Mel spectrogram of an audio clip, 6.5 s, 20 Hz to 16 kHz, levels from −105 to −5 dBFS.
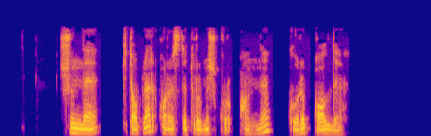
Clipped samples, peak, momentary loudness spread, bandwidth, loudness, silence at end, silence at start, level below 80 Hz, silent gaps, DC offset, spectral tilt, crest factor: under 0.1%; -2 dBFS; 10 LU; 7.6 kHz; -19 LUFS; 1.35 s; 0.9 s; -56 dBFS; 1.52-1.83 s, 3.50-3.59 s, 4.10-4.33 s; under 0.1%; -4.5 dB/octave; 20 dB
